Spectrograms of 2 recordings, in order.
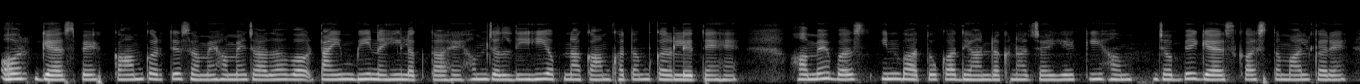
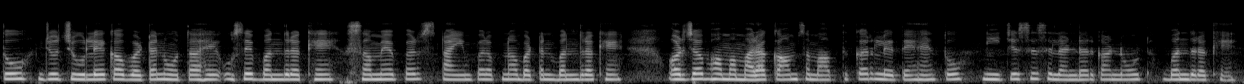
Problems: constant background noise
